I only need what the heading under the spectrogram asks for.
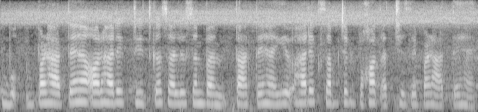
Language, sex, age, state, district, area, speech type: Hindi, female, 18-30, Uttar Pradesh, Pratapgarh, rural, spontaneous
